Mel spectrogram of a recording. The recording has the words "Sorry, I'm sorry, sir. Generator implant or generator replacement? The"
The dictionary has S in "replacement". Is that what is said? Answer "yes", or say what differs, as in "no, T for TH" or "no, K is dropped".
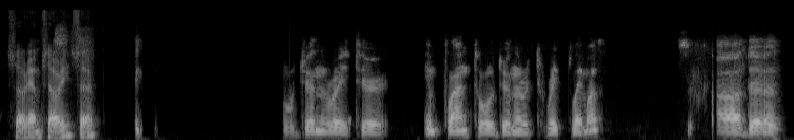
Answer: no, S is dropped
